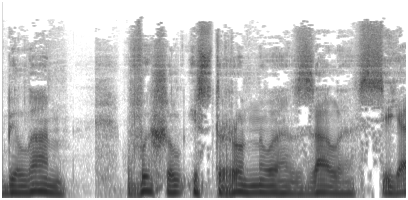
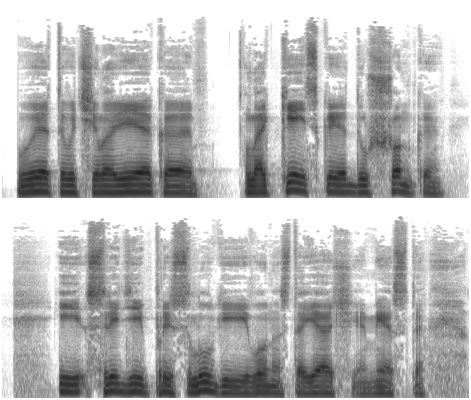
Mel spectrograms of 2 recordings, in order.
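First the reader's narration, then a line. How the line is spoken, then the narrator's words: Grumbling. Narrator (Russian): проворчал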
